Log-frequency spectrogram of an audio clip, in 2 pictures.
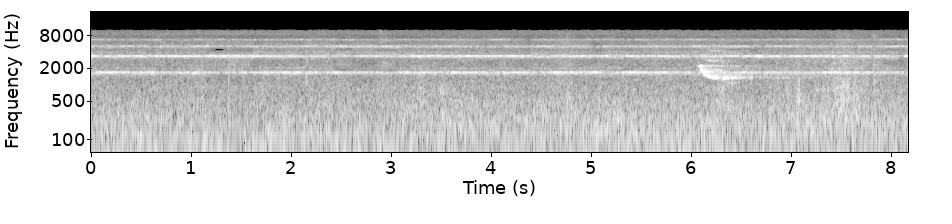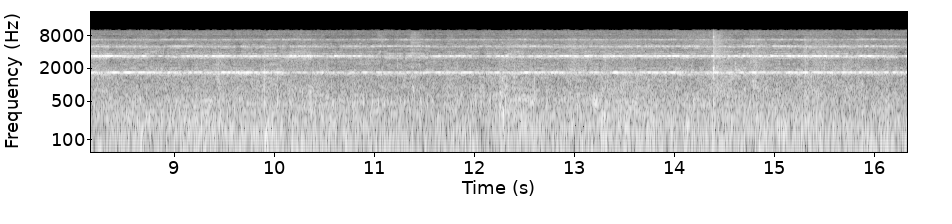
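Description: Leaves and branches rustle as monkeys move in a tree.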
